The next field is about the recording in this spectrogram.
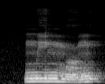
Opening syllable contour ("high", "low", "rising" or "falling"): high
